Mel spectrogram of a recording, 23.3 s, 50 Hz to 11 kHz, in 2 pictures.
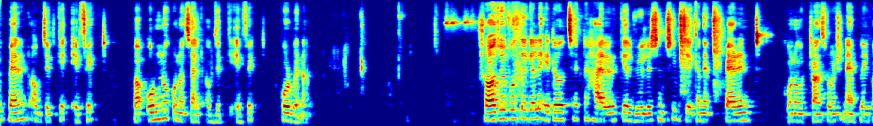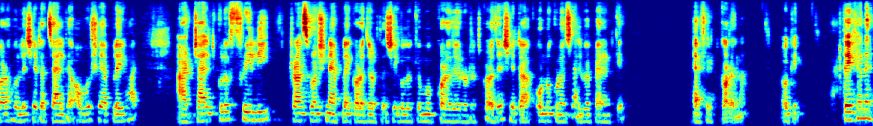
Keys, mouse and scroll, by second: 4.7 alt+s, 5.4-7.1 middle drag, 7.7-8.5 middle drag, 9.3 click.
